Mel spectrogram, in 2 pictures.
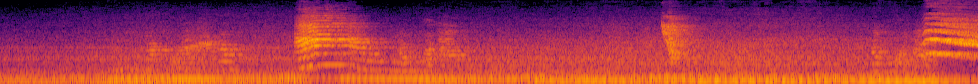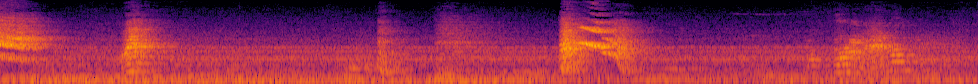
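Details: Alexandrine parakeet kept as a talking bird, letting out loud raspy squawks and harsh bursts at irregular intervals, with low rumbling background noise throughout.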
